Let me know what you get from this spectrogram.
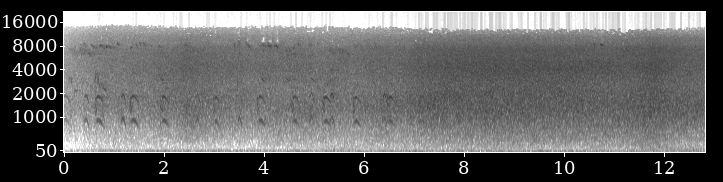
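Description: Birds calling in a quick series of short honks, each rising and falling, through the first half. Under them runs a steady rushing noise like surf, which grows louder once the calls stop.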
